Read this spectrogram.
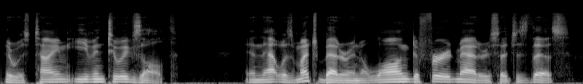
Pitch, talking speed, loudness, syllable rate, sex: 105 Hz, 195 wpm, -19 LUFS, 5.2 syllables/s, male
